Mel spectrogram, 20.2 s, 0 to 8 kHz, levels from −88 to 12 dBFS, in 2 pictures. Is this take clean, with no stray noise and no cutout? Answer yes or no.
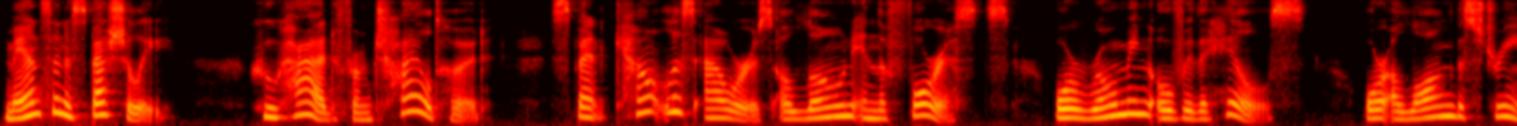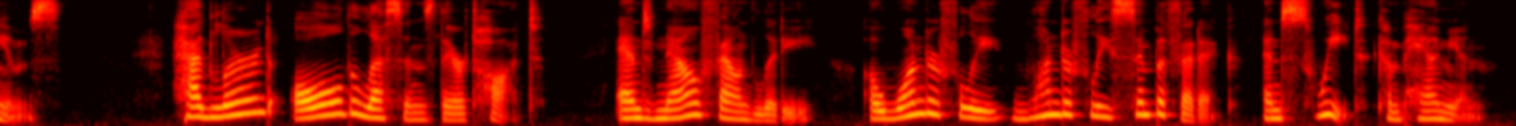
yes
